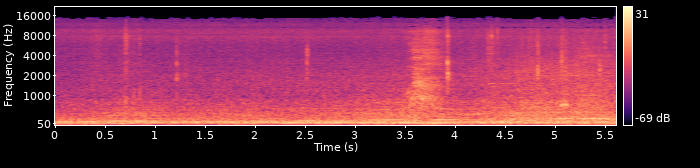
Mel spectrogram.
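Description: Steady low rumble of auto repair shop background, with a few faint tool clicks and a short hiss about three and a half seconds in.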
